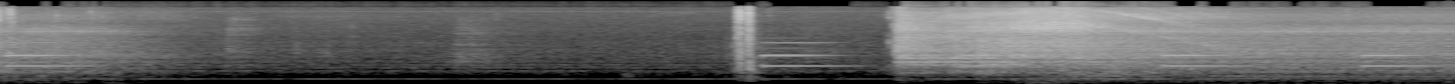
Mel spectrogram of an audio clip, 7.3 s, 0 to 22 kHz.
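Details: Kia Rondo 2.7 V6 bought at auction, long crank after sitting about 5 minutes; after fuel pump relay actuation test, pump hums briefly to prime, short crank catches quickly into steady idle, much improved, pointing to fuel pressure bleeding off when parked.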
